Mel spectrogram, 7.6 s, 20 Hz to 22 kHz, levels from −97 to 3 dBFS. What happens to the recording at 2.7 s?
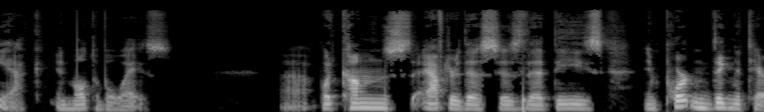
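Nothing goes wrong at 2.7 s; the speech carries on intact through that moment, with no dropout, click or distortion.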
